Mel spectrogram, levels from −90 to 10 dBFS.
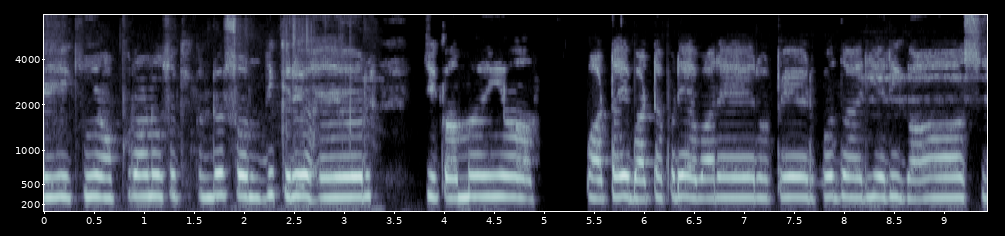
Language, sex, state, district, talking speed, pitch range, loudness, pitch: Rajasthani, male, Rajasthan, Nagaur, 150 wpm, 295-310 Hz, -16 LUFS, 305 Hz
